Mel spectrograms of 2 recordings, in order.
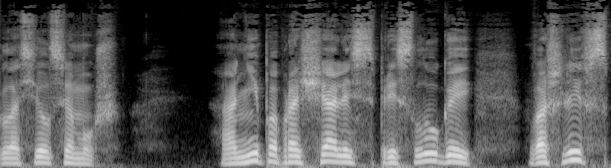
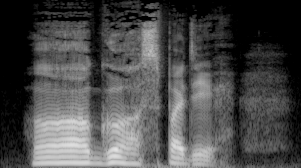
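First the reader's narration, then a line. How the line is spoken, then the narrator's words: Tragic sighing exhale. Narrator (Russian): Трагично выдохнул Павел Константинович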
